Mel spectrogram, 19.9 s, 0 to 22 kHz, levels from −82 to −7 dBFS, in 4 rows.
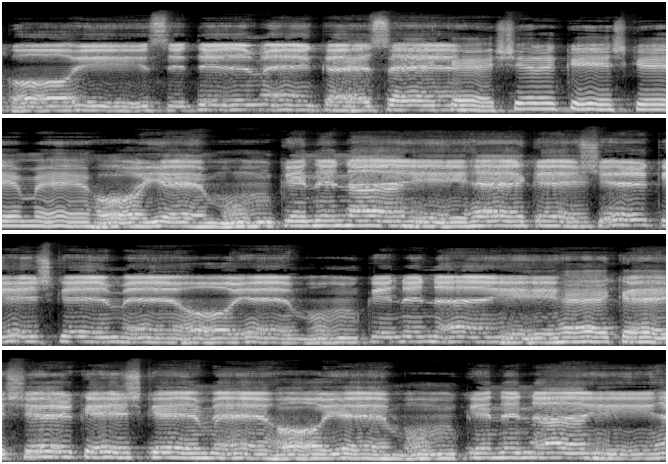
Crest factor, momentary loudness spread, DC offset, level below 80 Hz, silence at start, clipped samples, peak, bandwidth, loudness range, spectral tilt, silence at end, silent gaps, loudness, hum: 14 dB; 6 LU; under 0.1%; -60 dBFS; 0 s; under 0.1%; -2 dBFS; 15.5 kHz; 3 LU; -3 dB/octave; 0 s; none; -15 LUFS; none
